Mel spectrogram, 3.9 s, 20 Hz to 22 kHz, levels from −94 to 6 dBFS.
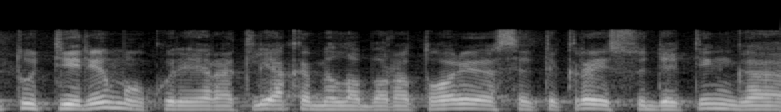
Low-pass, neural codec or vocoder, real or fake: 7.2 kHz; vocoder, 44.1 kHz, 128 mel bands, Pupu-Vocoder; fake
